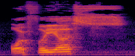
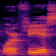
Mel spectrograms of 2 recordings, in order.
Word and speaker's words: Orpheus: It looks like Orpheus and Eurydice. That's not how you pronounce it. It's actually Orpheus and Eurydice.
